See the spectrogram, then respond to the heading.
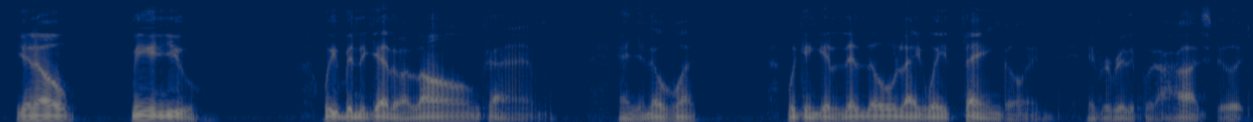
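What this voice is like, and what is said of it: Sings in a low voice. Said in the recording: “in my low voice”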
